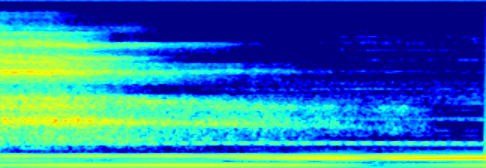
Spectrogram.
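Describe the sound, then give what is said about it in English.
A breathy exhale during a breathing exercise, made with a slight restriction at the back of the throat as if fogging a mirror. One loud rush of air fades over about a second and a half above a steady low hum. “we're going to exhale, but notice I'm making a noise. So there's a slight restriction at the back of my throat. Like I'm trying to fog up a mirror.”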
